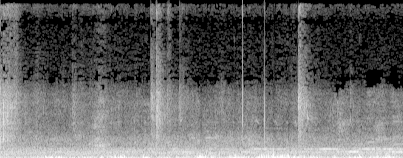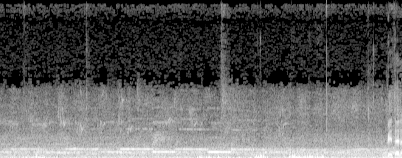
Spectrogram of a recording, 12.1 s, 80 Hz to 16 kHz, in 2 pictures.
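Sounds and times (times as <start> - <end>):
low rumble of traffic: 0.0 - 12.0
wind: 0.0 - 12.0.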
